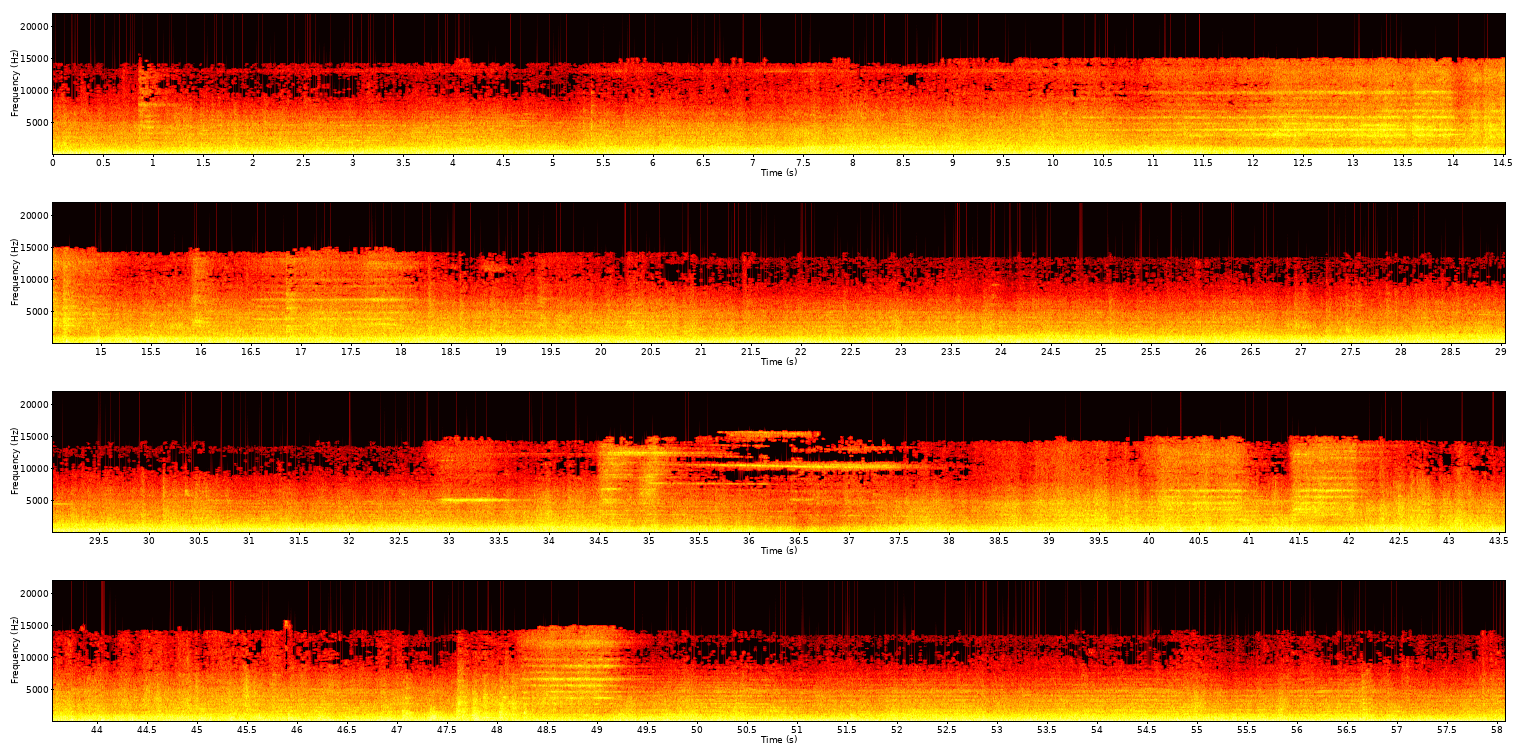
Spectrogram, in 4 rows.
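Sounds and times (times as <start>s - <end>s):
train wheels rumbling on rail: 0.0s - 58.0s
high wheel squeals: 11.1s - 14.6s, 32.8s - 33.7s.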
